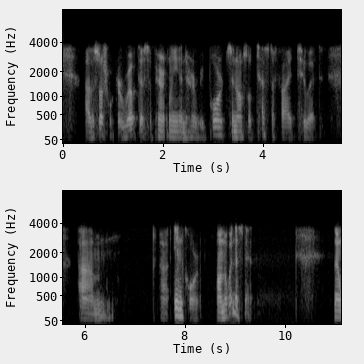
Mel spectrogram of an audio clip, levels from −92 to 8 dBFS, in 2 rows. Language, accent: English, American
